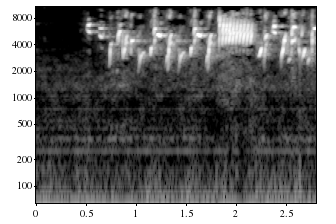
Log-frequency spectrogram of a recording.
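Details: Tizi Ouzou goldfinch song, Algeria: a high, sparkling series of twittered notes with a brief buzzy, scratchy passage in the middle, continuing in rapid chirps.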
